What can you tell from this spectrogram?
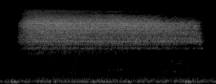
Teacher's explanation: the fricatives or air flow sounds so you can have them flow indefinitely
